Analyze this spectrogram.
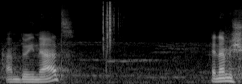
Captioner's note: camera shutter clicks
